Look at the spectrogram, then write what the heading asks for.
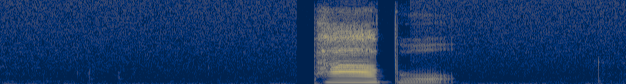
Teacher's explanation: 비읍 소리가 유성음 사이에 나타나면 유성음화가 됩니다. 똑같은 비읍 소리이지만 유성음 사이에 있을 때 음성적으로 다르게 실현이 되는 것을 볼 수 있습니다.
